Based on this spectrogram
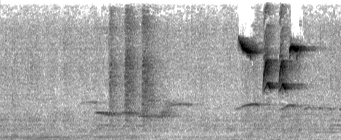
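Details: Java sparrow lure calls meant to draw a reply: after a low, rumbling background, a quick cluster of high, sharp chirping notes arrives near the end, four or so clipped tweets close together.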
